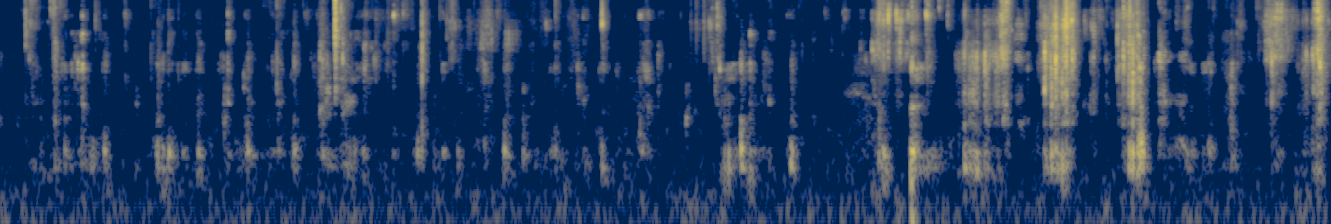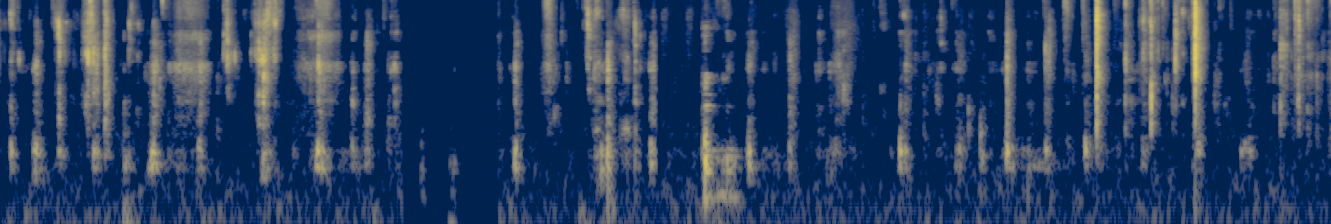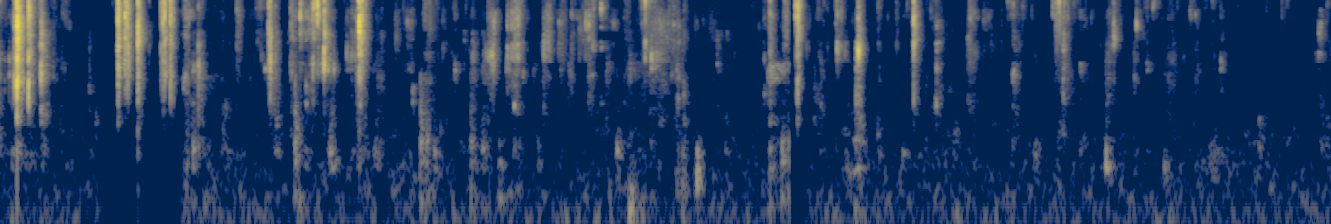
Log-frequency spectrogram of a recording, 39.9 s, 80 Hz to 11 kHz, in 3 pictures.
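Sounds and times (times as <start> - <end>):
close-miked chewing: 0.2 - 17.4, 18.4 - 39.9.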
